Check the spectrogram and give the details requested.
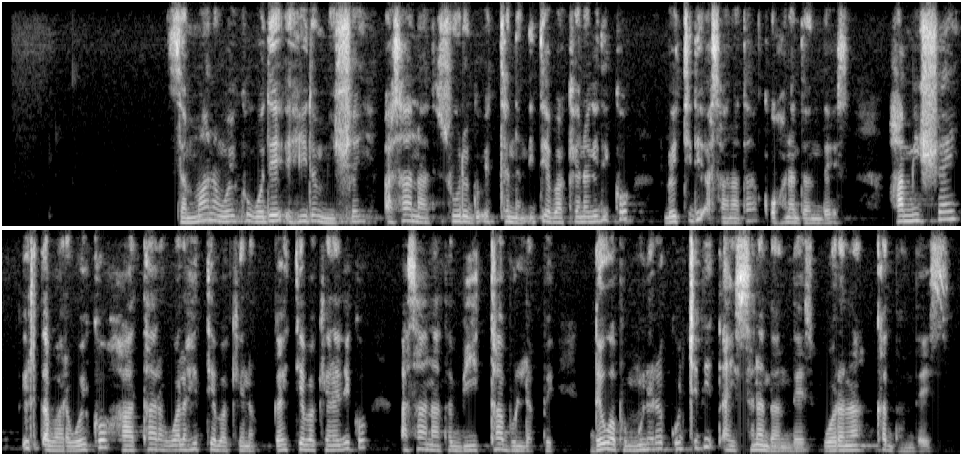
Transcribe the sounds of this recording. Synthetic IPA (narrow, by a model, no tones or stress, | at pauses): sɐmːaːnɐwɔjkːɔwɔd̪e̞ːʔɛɦid̪ɔmiːʃːɐjɐsaːnaːt̪ɐ̥suːɾɛɡɔʔɛt̪ʰːɛnːɐnɪt̪ʼːɪjɐbakːɛjɐnɐɡɪd̪ɪkːɔ | lɔjt̪ːɪd̪ɪʔɐsaːnaːt̪ɐkʼɔɦɐnɐd̪ɐnd̪ɐje̞ːs | hɐmiːʃːɐjkʼɪɾt̪ʼːɐbaːɾɐwɔjkːɔhaːt̪ːaːɾɐwɐlɐɦɛt̪ːɪjɐbakʰːɛɐnɐɡ̥ɐjt̪ːɪjɐbakːɛjɐnɐɡɪd̪ɪkːɔ | ɐsaːnaːt̪ɐbiːt̪ːaːbɔlːɐpːɛ | d̪ɛʊwaːpːɛmʊnɛɾɐkʼʊt͡ʃʼːɪd̪ɪt̪ʼɐjsːɐnɐd̪ɐnd̪ɐjeːswɔɾɐnɐkːɐd̪ɐnd̪ɐjḛːs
